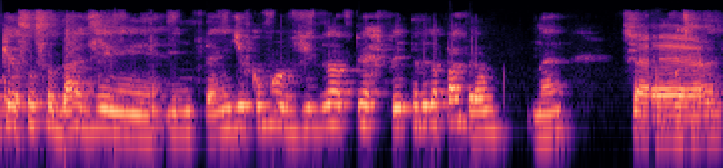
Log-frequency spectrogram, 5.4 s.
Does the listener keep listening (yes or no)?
yes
